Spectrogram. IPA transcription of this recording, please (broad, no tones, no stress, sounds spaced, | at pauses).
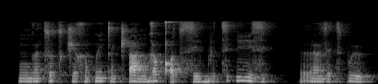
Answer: ŋ ɡ ə̃ t͡s o t͡s t͡ʃ ə x ə̃ p ĩ t ə̃ t͡ʃʼ a ŋ ɡ ɨ qʼ o t͡s s i b i t͡s | i z | r ə̃ z ɨ t͡s p ɨ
